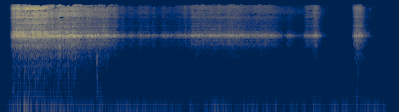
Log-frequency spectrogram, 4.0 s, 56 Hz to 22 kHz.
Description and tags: A bicycle pump recorded with a Zoom H6 and a Beyerdynamic MC740.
